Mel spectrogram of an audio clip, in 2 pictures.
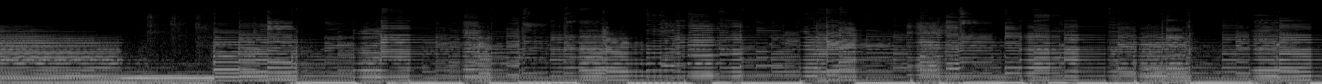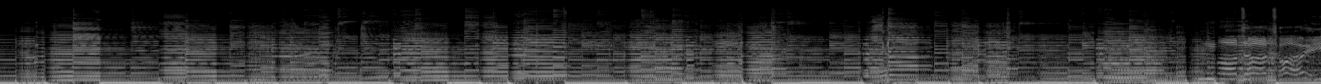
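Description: Live Hawaiian trio playing an instrumental passage: picked double-neck acoustic guitar and lap steel guitar over electric bass, with a steady bass pulse. A man's singing voice comes in at the very end.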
